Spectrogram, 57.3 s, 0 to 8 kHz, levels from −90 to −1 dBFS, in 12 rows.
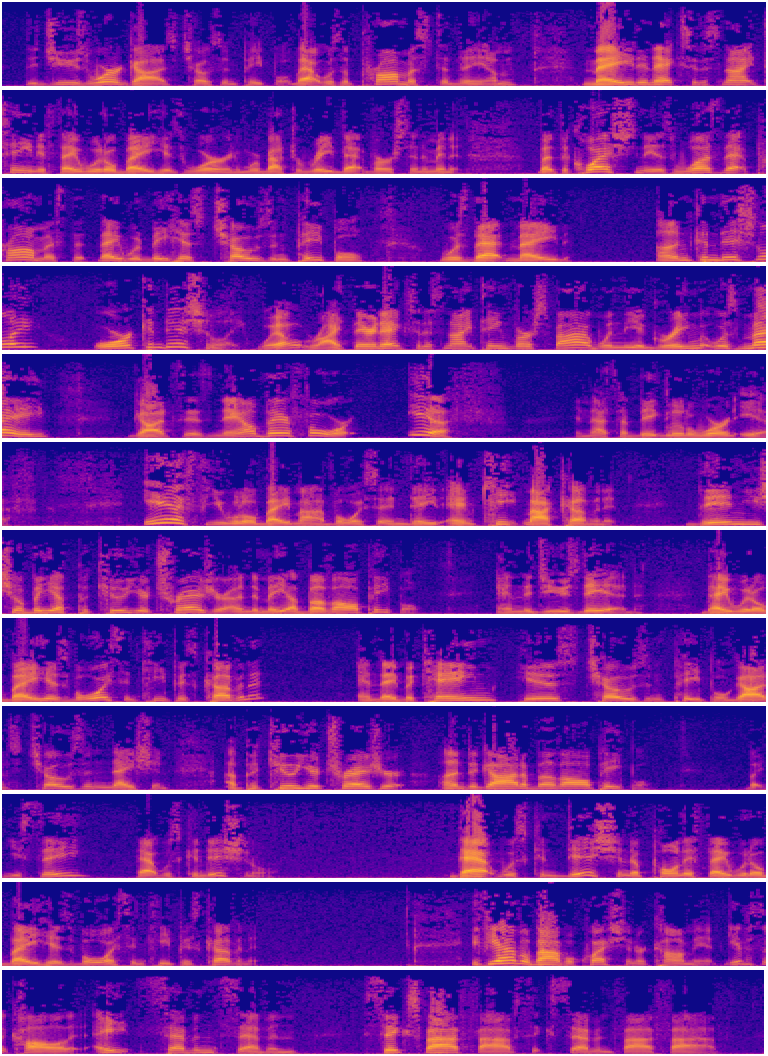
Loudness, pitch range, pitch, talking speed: -25 LUFS, 140-195 Hz, 160 Hz, 170 wpm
